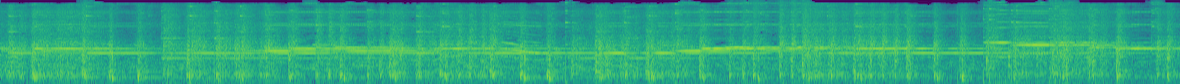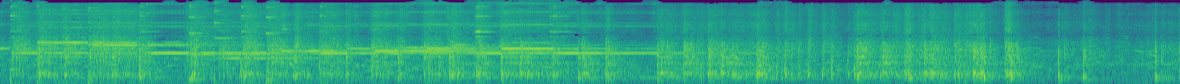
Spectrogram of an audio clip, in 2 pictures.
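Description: Marching band music: drums beating under a high melody of held notes, fading and growing uneven near the end.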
